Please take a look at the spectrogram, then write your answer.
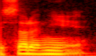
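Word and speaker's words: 사랑해: So we have this saran h. Well, h is not pronounced really, but anyway. So instead of ada, it changes to e. So this would be saranie.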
